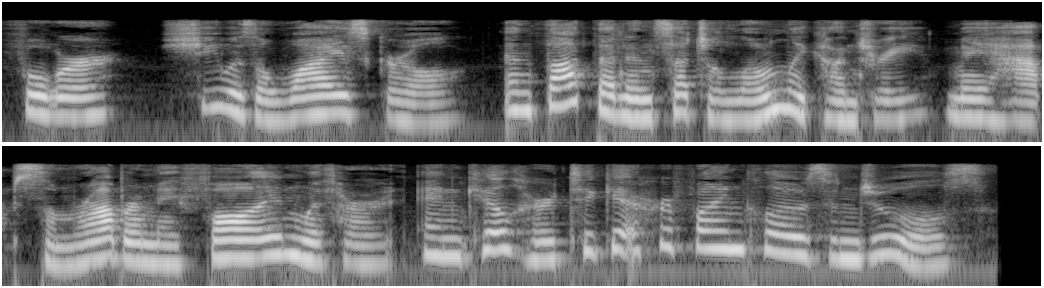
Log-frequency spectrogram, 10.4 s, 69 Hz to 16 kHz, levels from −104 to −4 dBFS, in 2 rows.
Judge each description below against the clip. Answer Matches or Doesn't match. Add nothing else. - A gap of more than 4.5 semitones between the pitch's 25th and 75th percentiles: Matches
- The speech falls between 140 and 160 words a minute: Doesn't match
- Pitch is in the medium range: Doesn't match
